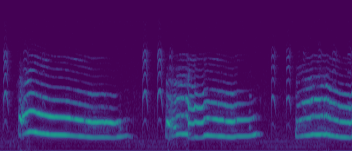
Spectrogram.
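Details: Pet Siberian Husky talking back to its owner: long harmonic howls sliding slowly downward, broken by short yips and whimpers, three main drawn-out vocal phrases across the clip.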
